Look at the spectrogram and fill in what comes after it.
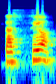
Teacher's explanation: એટલે આપણે જે સ્થાન આપ્યું છે એ સ્થાને જીભ અડે તો એ જ સ નીકળે. દંત્ય સ બોલવો હોય તો જીભ આપણી દાંતને અડવી જોઈએ.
